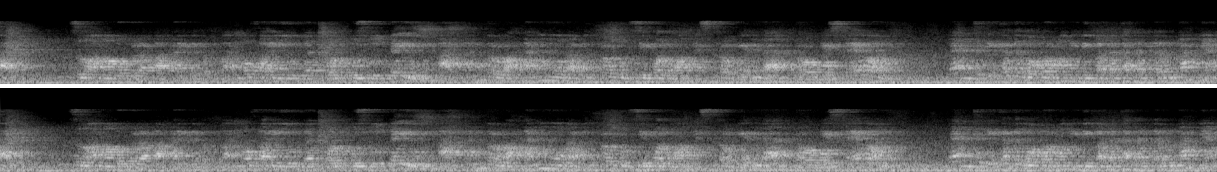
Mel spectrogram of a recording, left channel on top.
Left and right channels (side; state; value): both; normal; correlation 0.34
